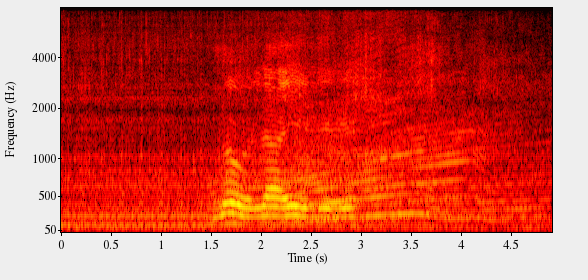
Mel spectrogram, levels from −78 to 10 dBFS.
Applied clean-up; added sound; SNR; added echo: none; Engine; 4 dB; none.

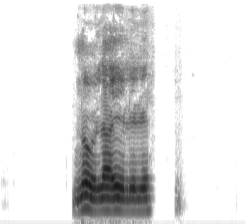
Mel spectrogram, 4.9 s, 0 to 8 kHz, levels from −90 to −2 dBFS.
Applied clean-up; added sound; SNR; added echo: none; none; none; none.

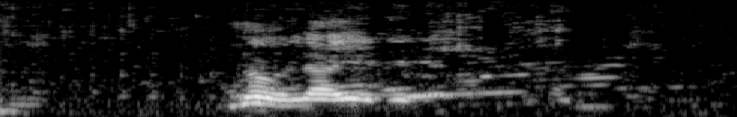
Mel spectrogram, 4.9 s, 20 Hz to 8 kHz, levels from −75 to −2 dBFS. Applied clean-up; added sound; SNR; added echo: classical method Wiener filter.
